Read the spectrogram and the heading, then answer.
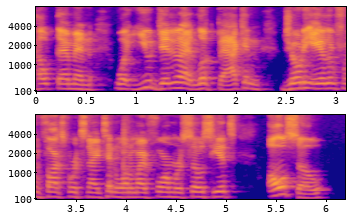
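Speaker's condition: No condition

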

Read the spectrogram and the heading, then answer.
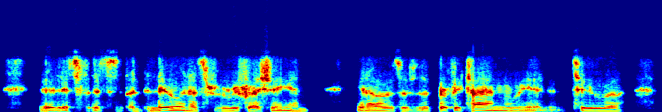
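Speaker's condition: Parkinson's; past cancer

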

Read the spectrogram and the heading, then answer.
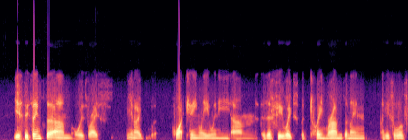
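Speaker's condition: No condition

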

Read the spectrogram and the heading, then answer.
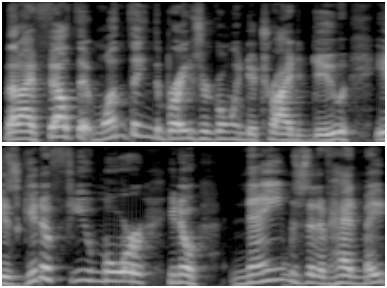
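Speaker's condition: No condition

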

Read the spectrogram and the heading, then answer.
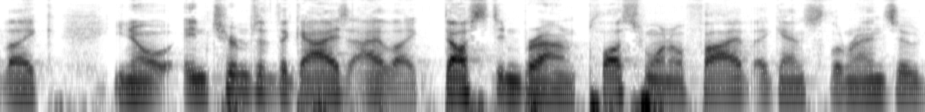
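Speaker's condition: No condition

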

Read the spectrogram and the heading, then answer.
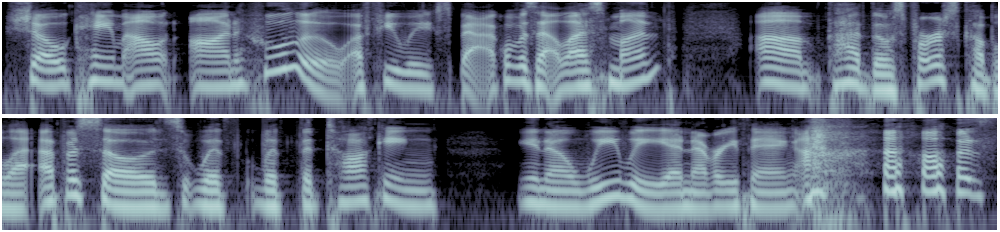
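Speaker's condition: No condition

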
